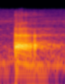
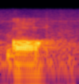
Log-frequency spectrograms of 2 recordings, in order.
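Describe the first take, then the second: First: The vowel is light and soft. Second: The vowel is heavy and strong. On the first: The speaker calls it right. "the hamza is always soft. So it should be a" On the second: The speaker calls it wrong. "not ah ... we tend to make it heavy"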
